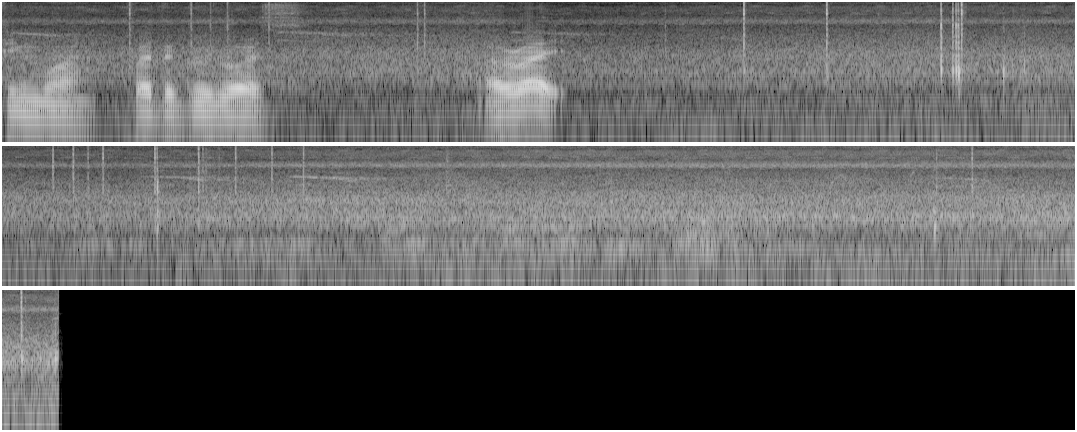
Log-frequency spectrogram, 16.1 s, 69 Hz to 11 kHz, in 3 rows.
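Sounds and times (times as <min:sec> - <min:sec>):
steady hiss: 0:00.0 - 0:11.0
sharp clicks: 0:03.3 - 0:07.7.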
